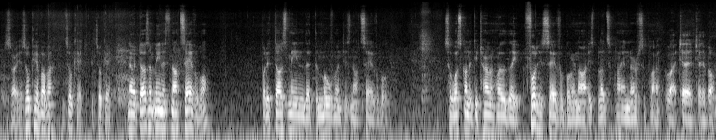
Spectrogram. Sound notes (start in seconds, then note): none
